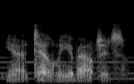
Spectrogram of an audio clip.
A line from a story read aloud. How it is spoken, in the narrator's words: Daedalus kind of under his breath scoff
